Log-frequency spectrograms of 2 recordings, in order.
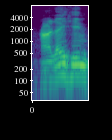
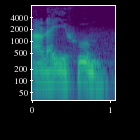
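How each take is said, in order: First: The vowel after h is an i sound. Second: The vowel after h is a u sound.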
